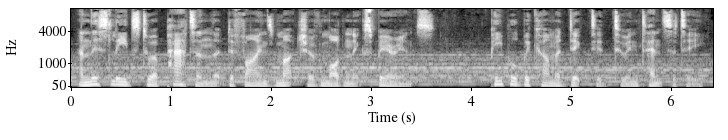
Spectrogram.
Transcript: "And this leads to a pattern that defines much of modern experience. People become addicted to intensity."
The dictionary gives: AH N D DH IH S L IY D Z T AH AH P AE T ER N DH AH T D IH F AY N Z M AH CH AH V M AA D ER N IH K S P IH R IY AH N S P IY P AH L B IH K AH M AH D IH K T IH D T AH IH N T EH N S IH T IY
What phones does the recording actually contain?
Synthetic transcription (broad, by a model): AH N DH IH S L IY D Z T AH AH P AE T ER N DH AH T D IH F AY N Z M AH CH AH V M AA D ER N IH K S P IH R IY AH N S P IY P AH L B IH K AH M AH D IH K T IH D T AH IH N T EH N S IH T IY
